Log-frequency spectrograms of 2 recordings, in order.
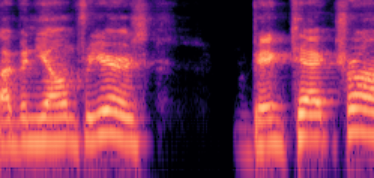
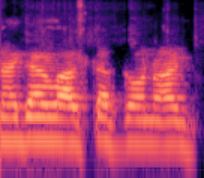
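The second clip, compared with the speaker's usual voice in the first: hoarse, worn-out voice; sick, hoarse throat; 2 semitones lower than usual. Real, not acted. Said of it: "that's why I sound the way I sound".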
